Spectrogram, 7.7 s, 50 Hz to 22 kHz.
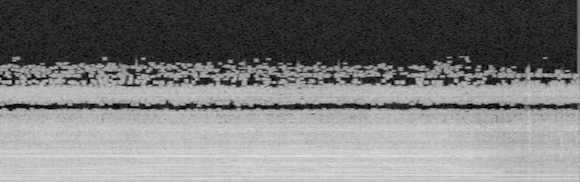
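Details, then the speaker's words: Ryobi RBV26G 26 cc two-stroke leaf blower, carburetor ultrasonically cleaned and spark checked at 0.8 mm. At full throttle the high mixture screw is adjusted: a steady high wail whose pitch climbs and settles at peak; the mixture is set right. "So that is about as good as that will ever get. So you could hear the change in tone as it's trying to adjust the mixture."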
